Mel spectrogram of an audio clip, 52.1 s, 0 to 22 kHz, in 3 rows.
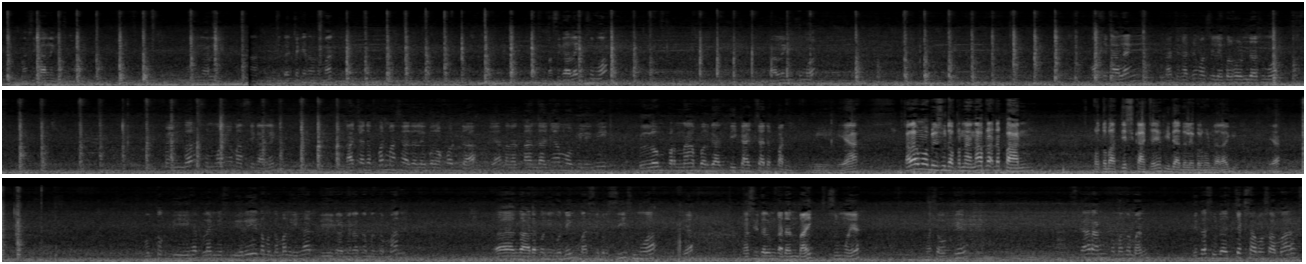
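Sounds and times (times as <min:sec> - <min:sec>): knuckles knocking on metal panels: 0:00.0 - 0:03.4, 0:04.4 - 0:15.5, 0:16.7 - 0:22.2.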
